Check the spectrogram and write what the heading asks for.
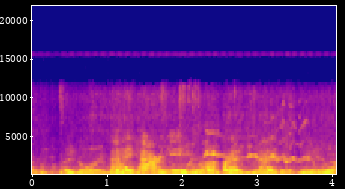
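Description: Indistinct chatter of several voices talking over one another, some of them high-pitched like children's or women's voices, with no words that can be made out.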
